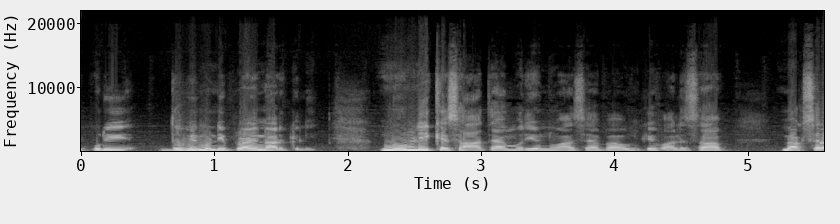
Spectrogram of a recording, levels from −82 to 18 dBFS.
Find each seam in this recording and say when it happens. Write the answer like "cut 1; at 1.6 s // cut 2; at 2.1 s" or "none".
none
